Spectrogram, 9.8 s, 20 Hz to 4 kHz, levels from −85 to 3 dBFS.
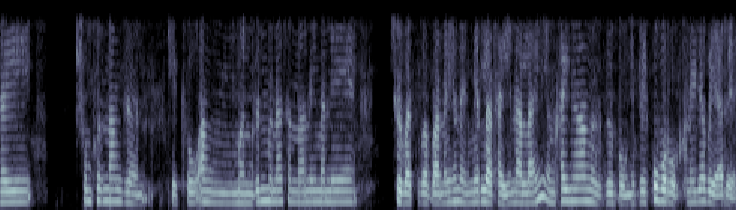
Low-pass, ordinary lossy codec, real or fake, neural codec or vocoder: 3.6 kHz; none; fake; codec, 44.1 kHz, 7.8 kbps, Pupu-Codec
